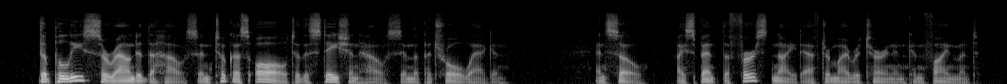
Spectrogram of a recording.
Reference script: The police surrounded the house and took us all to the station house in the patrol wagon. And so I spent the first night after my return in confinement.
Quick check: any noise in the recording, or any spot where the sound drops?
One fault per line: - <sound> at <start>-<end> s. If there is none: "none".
none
